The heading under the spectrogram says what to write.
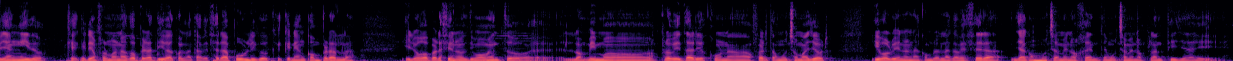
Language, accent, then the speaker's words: Spanish; Badajoz, Extremadura, Spain; yo que soy de Badajoz, ya estas navidades he aprovechado y lo he llevado para allá también.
